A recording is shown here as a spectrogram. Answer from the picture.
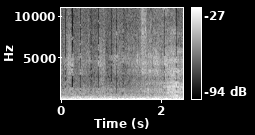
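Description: Near silence, with the faint rustle and scrape of a crochet hook pulling Aran-weight acrylic yarn through stitches.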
